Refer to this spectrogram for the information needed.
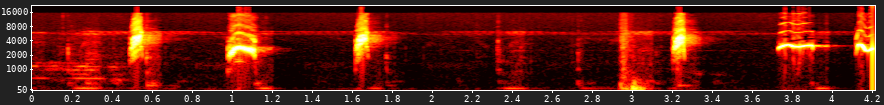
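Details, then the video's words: Voice-training song of a silver-eared mesia: scattered sharp chirps and a wavering whistled note near the end, with a dull thump partway through. "Chim ngũ sắc hót hay luyện giọng - ngũ sắc hót ché"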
